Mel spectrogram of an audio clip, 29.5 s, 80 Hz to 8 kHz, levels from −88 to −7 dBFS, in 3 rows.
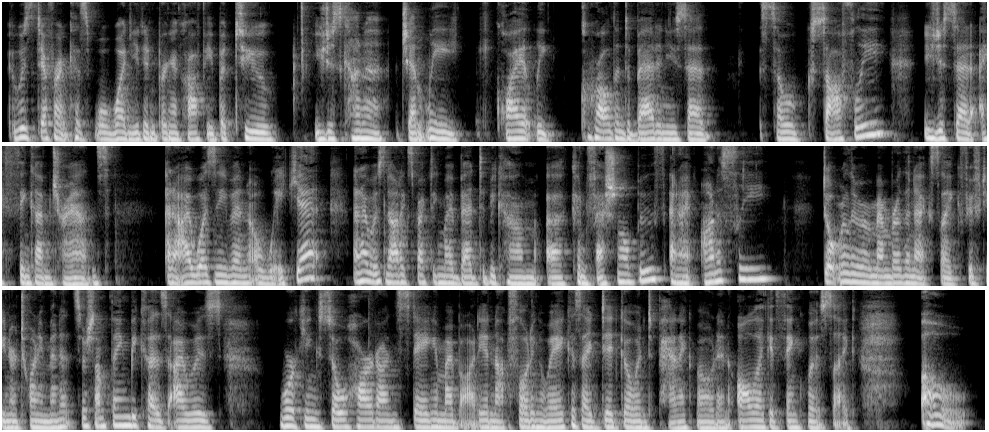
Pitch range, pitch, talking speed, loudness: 135-160 Hz, 145 Hz, 195 wpm, -23 LUFS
